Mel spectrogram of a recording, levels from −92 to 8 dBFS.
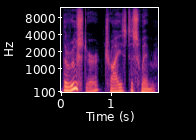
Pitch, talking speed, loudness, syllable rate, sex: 140 Hz, 155 wpm, -18 LUFS, 3.4 syllables/s, male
